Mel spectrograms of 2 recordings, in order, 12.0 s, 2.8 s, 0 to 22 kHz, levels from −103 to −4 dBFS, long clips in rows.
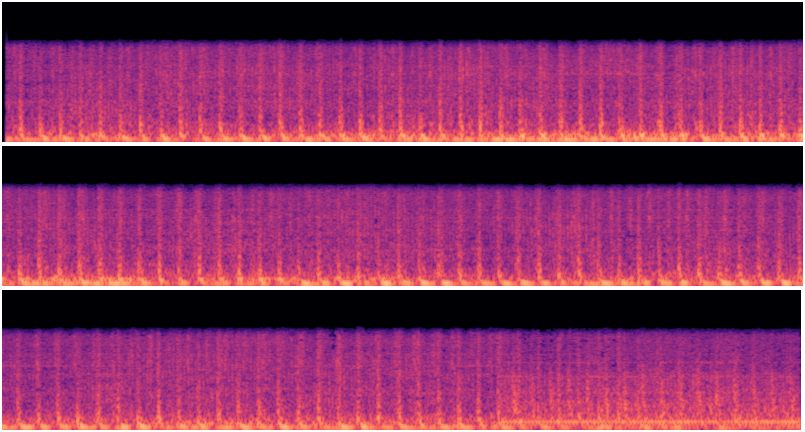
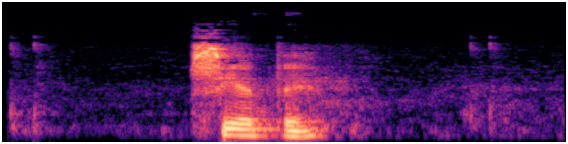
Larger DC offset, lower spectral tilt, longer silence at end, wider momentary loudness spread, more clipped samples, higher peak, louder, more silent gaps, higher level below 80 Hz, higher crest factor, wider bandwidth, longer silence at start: first, 0.1% vs under 0.1%; first, -5.5 dB/octave vs -3 dB/octave; second, 0 s vs 1.2 s; second, 2 LU vs 9 LU; neither; second, -14 dBFS vs -2 dBFS; second, -30 LUFS vs -14 LUFS; neither; first, -30 dBFS vs -58 dBFS; about the same, 14 dB vs 18 dB; second, 7.8 kHz vs 11 kHz; second, 0 s vs 0.95 s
